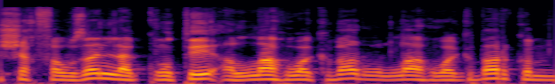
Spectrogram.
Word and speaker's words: Allah: Allah, il y a un mad, c'est-à-dire il y a une élongation, une prolongation, c'est pas Allah. Allah, ça n'existe pas, c'est Allah.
